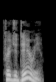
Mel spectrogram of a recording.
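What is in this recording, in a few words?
"frigidarium", British English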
